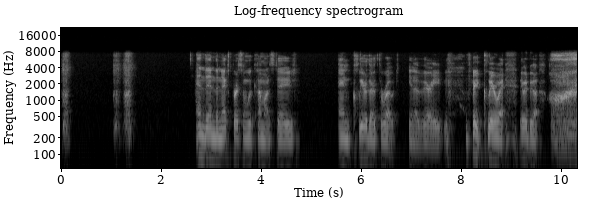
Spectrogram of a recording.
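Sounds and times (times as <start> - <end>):
voice imitating a little sniffle: 0.0 - 0.3, 1.0 - 1.5
speech: 2.8 - 4.8, 5.6 - 10.3.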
